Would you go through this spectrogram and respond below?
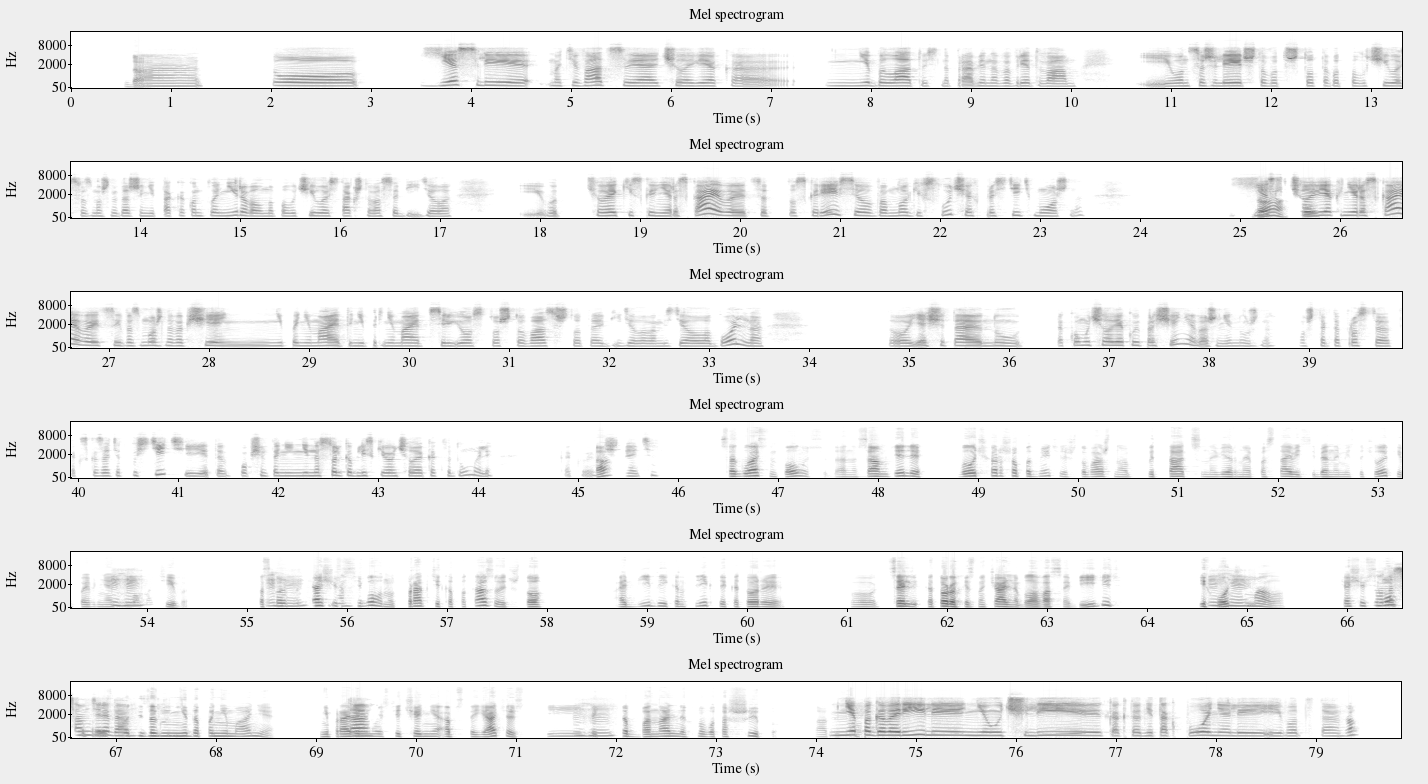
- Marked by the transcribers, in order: none
- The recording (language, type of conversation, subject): Russian, unstructured, Почему, по вашему мнению, иногда бывает трудно прощать близких людей?
- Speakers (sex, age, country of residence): female, 30-34, United States; male, 30-34, Romania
